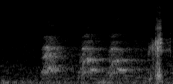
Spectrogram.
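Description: A dog whimpers quietly, giving a few short, faint whines in quick succession.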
